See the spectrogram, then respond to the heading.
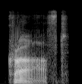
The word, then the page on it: craft: British English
